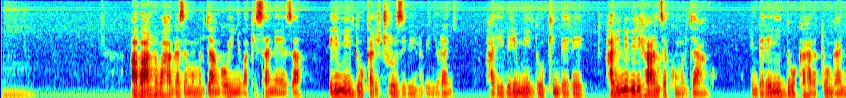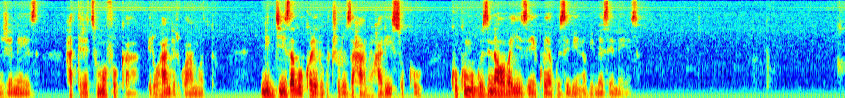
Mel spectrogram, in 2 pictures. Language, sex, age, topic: Kinyarwanda, male, 25-35, education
